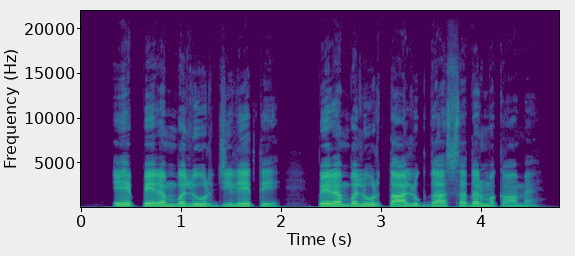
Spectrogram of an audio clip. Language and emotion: Dogri, neutral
